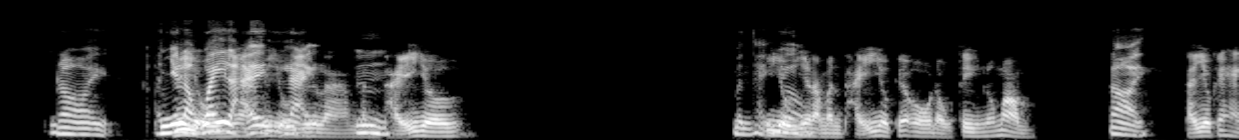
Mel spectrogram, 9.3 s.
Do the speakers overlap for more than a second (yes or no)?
yes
